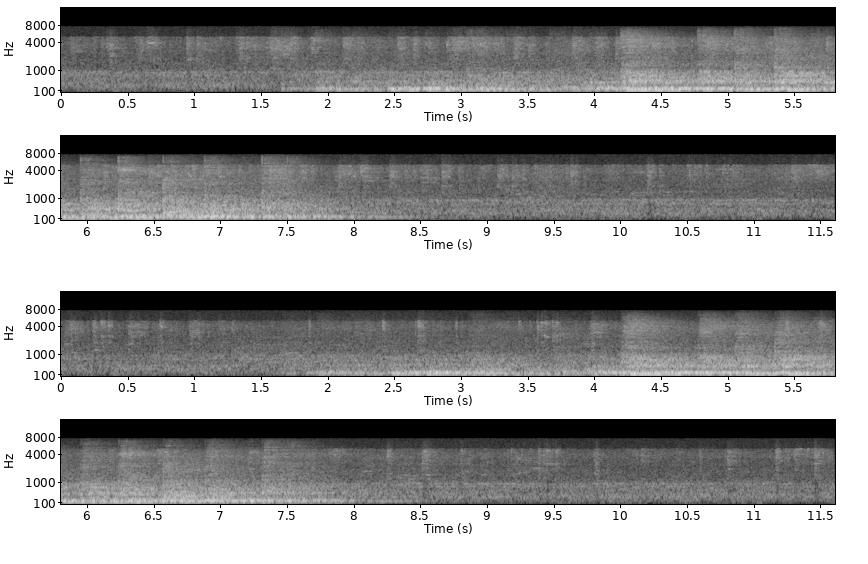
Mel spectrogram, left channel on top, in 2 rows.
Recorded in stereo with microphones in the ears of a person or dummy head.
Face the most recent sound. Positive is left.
turn(degrees=50)  # may be behind; listen again after turning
